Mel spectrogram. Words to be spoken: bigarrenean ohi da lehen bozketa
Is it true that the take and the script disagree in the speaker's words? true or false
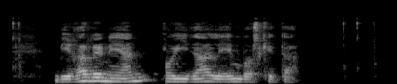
false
